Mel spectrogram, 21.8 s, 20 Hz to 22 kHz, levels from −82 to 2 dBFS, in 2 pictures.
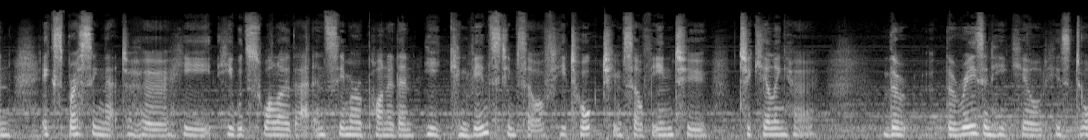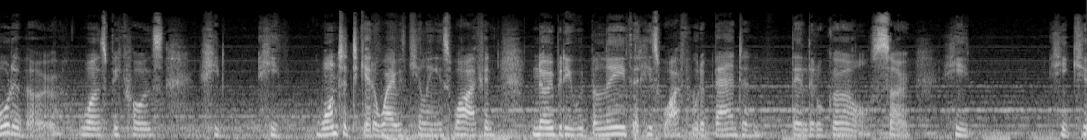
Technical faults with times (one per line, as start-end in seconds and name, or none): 17.17-17.91 DAB burbling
